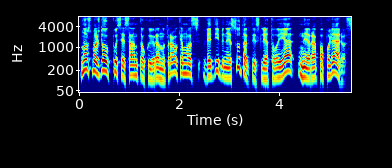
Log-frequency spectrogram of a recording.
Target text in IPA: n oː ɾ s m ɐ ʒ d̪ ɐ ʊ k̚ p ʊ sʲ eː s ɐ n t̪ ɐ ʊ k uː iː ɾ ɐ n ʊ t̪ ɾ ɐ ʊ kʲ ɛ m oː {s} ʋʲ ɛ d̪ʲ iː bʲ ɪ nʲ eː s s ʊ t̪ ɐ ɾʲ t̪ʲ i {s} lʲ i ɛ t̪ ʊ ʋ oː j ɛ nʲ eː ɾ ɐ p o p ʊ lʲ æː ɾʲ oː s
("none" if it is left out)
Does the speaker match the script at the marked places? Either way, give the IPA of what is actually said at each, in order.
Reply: s, s

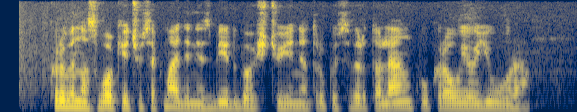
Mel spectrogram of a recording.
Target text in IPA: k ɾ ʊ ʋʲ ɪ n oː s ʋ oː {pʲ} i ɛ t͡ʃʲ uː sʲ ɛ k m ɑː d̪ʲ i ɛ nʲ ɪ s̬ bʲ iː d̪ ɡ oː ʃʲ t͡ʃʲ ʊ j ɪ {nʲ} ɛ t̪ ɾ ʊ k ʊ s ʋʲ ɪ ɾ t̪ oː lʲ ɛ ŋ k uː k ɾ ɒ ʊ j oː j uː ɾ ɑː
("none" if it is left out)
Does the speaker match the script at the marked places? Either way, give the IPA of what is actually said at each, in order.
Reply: kʲ, nʲ

